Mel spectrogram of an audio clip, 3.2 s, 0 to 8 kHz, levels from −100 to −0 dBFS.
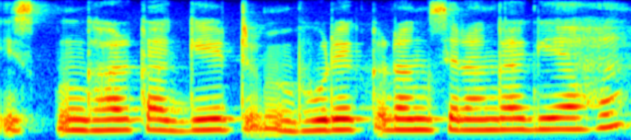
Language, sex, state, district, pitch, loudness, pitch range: Hindi, female, Bihar, Vaishali, 230 Hz, -14 LUFS, 225-240 Hz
